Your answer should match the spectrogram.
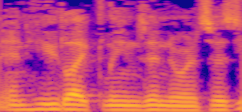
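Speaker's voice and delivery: ordinary talk, nothing marked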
